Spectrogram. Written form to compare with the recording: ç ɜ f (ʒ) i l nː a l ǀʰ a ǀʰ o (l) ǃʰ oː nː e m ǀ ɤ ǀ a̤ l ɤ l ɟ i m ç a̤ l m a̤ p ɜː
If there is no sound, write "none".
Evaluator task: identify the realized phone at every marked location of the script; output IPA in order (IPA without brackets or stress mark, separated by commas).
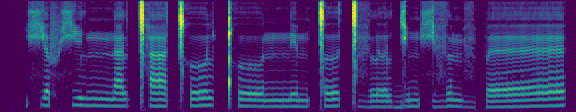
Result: ç, l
